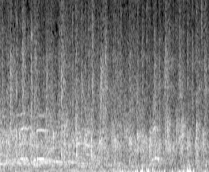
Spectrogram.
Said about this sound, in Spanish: Damos gracias con un aplauso, un fuerte aplauso a doña Dora.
